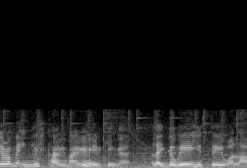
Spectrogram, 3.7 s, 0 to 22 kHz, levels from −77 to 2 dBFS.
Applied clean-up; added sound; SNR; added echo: none; Organ; 19 dB; none.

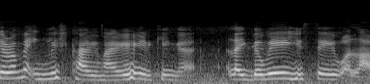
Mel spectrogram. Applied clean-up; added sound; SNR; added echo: none; none; none; none.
